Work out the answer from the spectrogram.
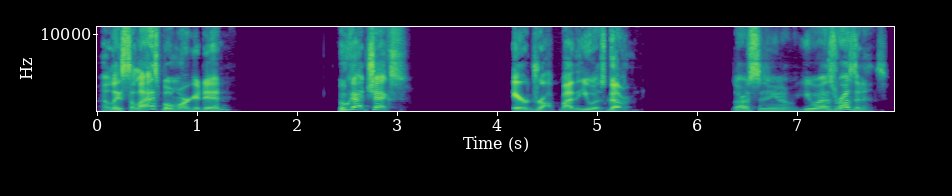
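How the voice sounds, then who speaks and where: Animated man with a lively high voice. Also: moderate pace, long pauses, no echo, clean studio sound. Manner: animated, rambling, many restarts. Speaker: co-host of a crypto news show. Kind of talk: casual live-stream chat.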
